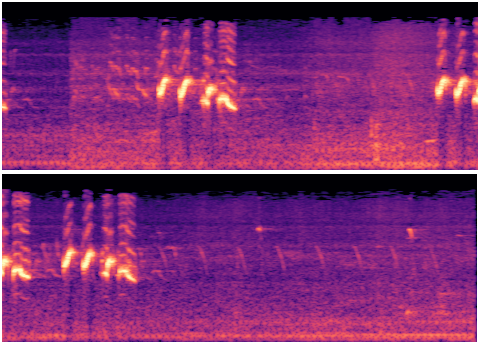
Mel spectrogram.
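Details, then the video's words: Female red-whiskered bulbul delivering three lively phrases, each four fast whistled notes stepping down in pitch, over a quiet background with a faint low hum. "นกหัวจุก birds - เสียงนกร้องตัวเมีย ร้องได้ไพเราะมาก"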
